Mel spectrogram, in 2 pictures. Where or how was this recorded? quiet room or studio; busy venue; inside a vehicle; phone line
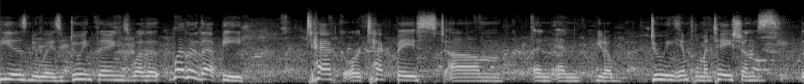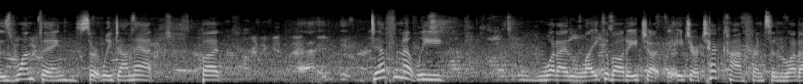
busy venue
